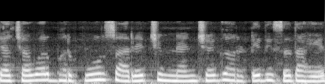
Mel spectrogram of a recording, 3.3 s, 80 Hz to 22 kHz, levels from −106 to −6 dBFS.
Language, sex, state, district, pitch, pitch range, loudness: Marathi, female, Maharashtra, Gondia, 250 Hz, 240-265 Hz, -12 LUFS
